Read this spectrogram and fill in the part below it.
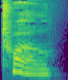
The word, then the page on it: twirl: British English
